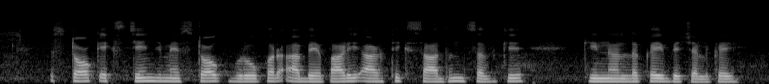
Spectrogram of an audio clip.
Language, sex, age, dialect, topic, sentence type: Magahi, male, 25-30, Western, banking, statement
